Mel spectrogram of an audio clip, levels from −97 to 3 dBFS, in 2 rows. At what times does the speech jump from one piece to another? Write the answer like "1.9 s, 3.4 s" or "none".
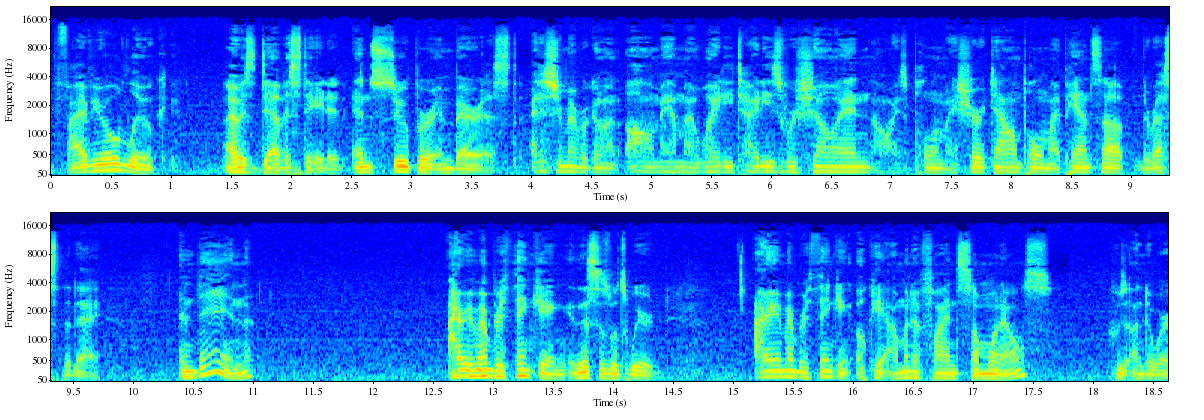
none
